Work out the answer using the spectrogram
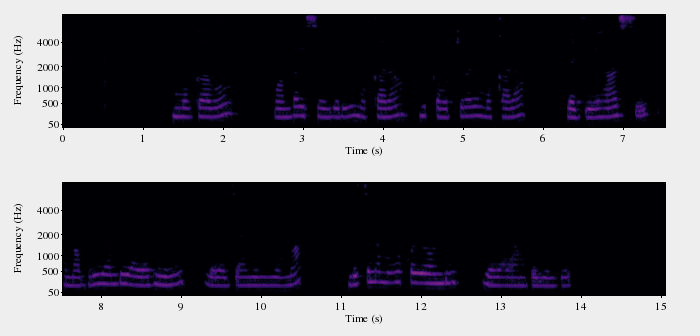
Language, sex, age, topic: Kinyarwanda, female, 18-24, health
